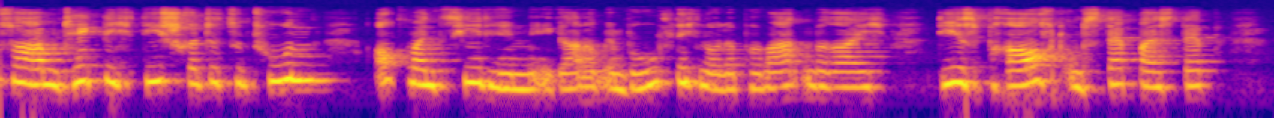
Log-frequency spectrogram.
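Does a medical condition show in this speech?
Yes: cleft lip and palate; congenital cleft lip.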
